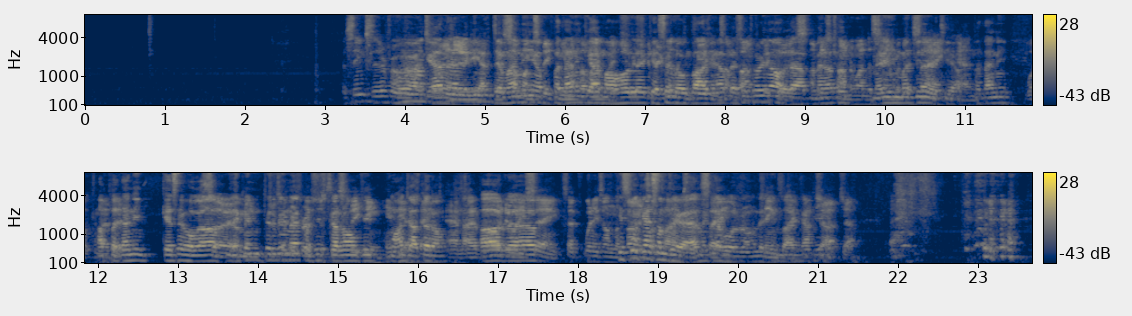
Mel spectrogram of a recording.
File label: array2 mic6; av16.3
